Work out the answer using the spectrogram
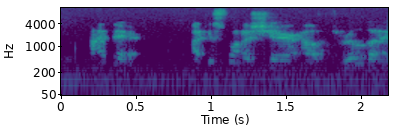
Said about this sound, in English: Oh no! My phone just went off. That was you? Okay, that was your phone. That was weird.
